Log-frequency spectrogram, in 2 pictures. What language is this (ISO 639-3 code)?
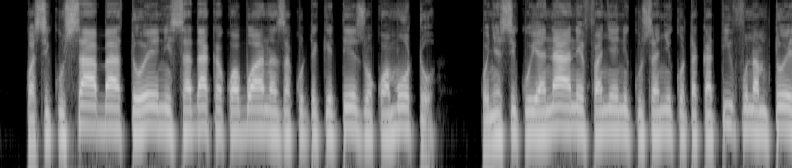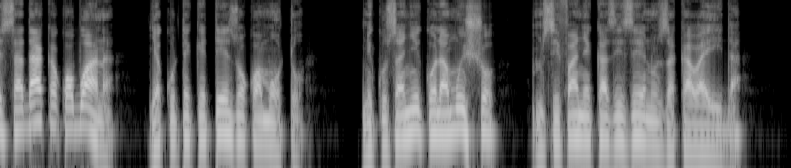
swa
